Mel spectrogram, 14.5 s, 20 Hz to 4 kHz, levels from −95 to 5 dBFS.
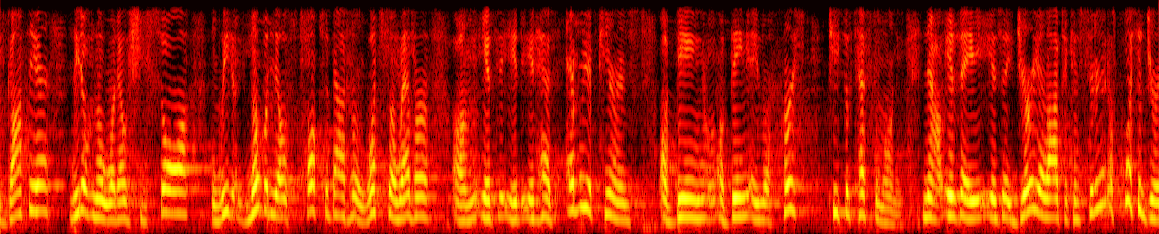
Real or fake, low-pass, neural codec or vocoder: fake; 3.6 kHz; codec, 44.1 kHz, 3.4 kbps, Pupu-Codec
